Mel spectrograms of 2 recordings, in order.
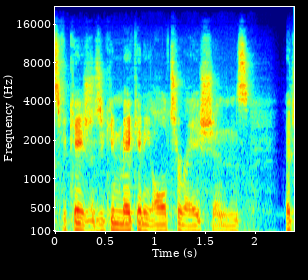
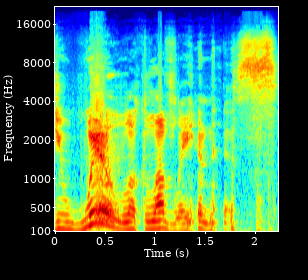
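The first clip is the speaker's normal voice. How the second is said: forceful, bossy, loud, aggressive demanding voice; 4 semitones higher, 7 dB louder than usual. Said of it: "comes off like kind of a demand".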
